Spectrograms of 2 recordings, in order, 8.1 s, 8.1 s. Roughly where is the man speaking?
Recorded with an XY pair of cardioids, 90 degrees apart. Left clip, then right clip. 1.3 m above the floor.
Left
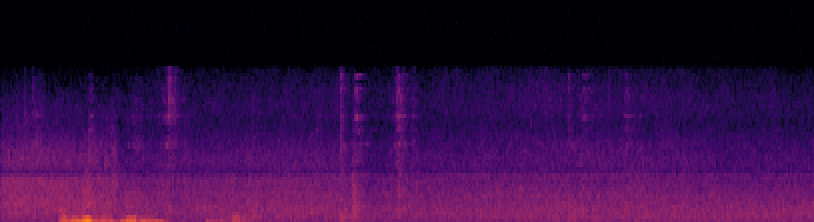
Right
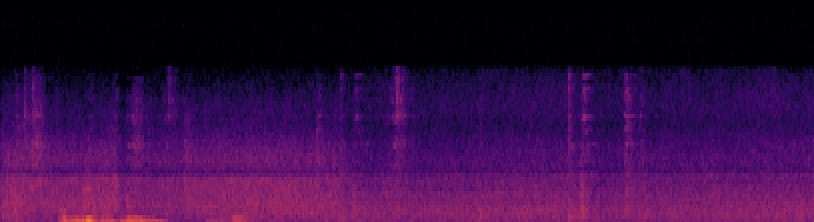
Ahead.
